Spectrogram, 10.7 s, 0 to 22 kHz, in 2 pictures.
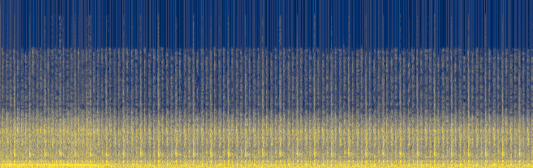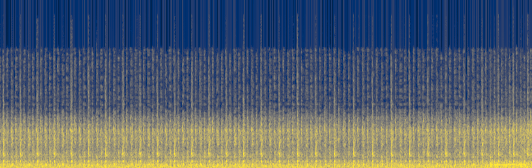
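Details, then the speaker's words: Tractor diesel at idle knocking sharply and steadily about three times a second; heard at idle and mid revs, not at high revs; fuel pump and injectors ruled out; head fine, heavy wear found in cylinder 4. "Щось у тракторі стукає. Топлівний возив, форсунки возив, не воно. Що? Буду розбиратися. На оборотах не чуть його, а оце на холостих, на середніх."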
